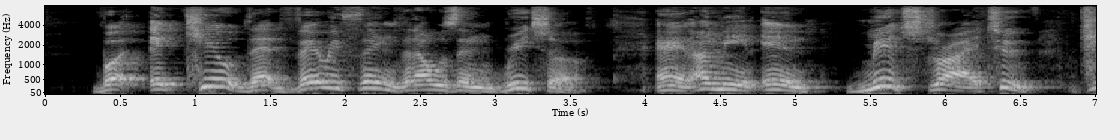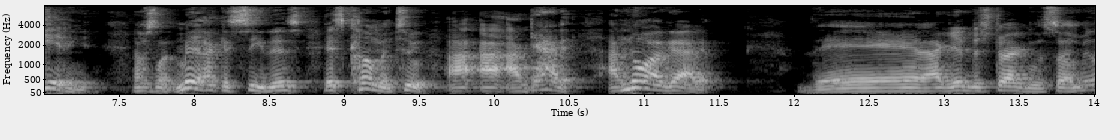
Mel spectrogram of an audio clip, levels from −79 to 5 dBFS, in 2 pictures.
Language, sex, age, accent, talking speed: English, male, 20-39, American, 200 wpm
